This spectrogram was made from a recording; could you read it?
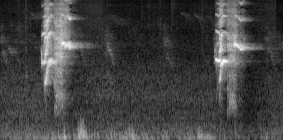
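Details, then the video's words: Greater hill mynahs, kept as a talking pair, give two loud rasping bursts about two seconds apart, each finishing in a brief clear whistle, over faint low background rumble. "Talking greater hill mynah birds"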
